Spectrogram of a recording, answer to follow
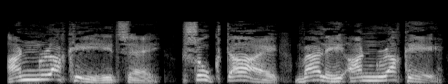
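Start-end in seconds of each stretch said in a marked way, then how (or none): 0.1-1.0 high mock Chinese-English voice; mock Chinese accent. A narrator's reading. Mannering mimics Ah Kui to Ah Suk, mock Chinese accent. Mimics what the friend would say. 1.8-4.4 higher, mocking Chinese-English voice; mock Chinese accent. A narrator's reading. Mannering mimics Ah Kui to Ah Suk, mock Chinese accent. Mimics what the friend would say.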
